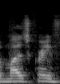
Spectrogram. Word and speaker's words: Musgrave: I think I said hello to Musgrave Family Farm. Pronounced with a V, but don't get bothered by it.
